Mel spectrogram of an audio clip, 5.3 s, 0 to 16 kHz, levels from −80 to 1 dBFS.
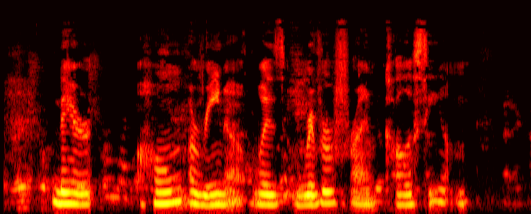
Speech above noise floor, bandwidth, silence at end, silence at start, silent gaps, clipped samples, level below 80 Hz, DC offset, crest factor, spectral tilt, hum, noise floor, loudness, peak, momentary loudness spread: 34 dB; 11.5 kHz; 0.65 s; 0.1 s; none; under 0.1%; -62 dBFS; under 0.1%; 16 dB; -6 dB/octave; none; -57 dBFS; -24 LUFS; -8 dBFS; 17 LU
